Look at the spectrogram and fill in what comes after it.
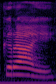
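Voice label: "kraj", Czech, male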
